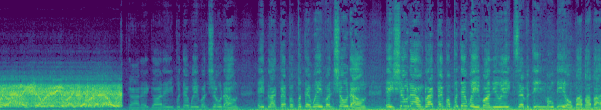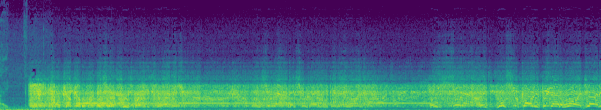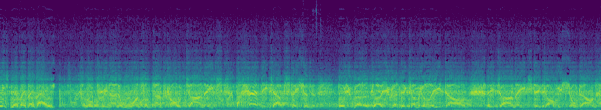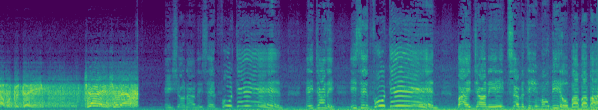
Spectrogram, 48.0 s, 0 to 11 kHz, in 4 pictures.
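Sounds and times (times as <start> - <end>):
steady radio whistle: 0.0 - 2.5, 12.6 - 38.8
voice over radio speaker: 0.0 - 38.8, 39.4 - 48.0.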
